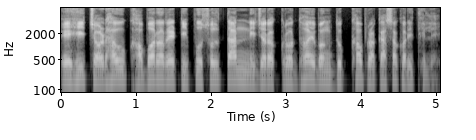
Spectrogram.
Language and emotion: Odia, neutral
